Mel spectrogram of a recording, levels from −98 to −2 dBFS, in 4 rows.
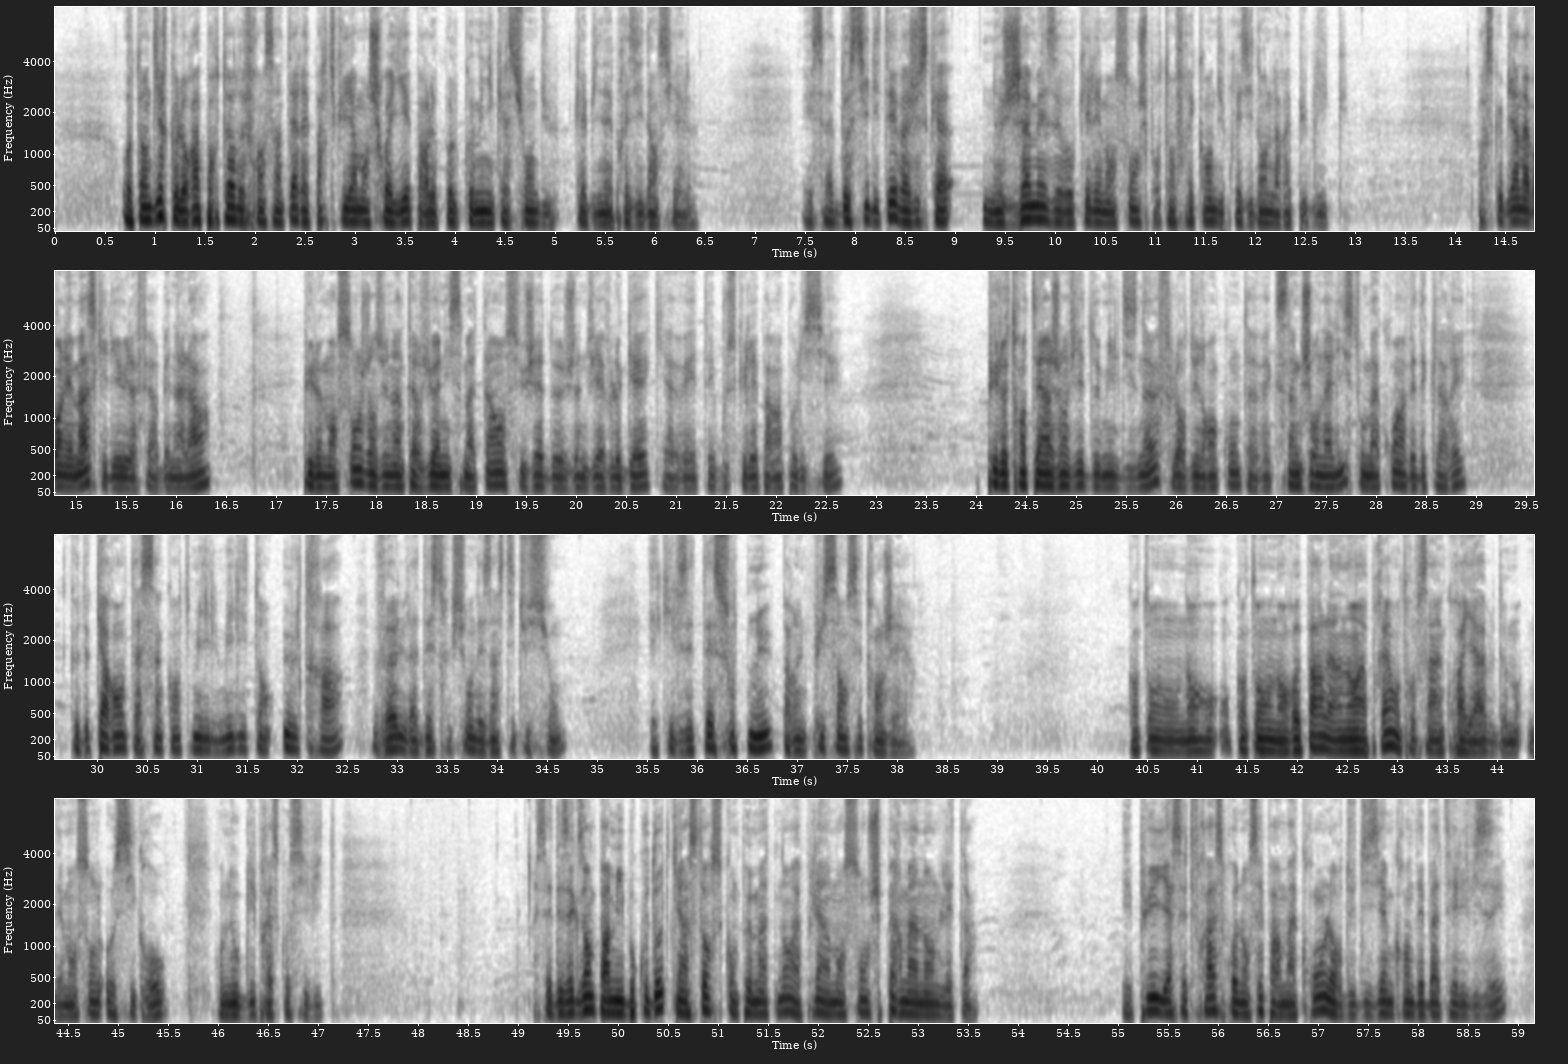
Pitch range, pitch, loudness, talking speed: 95-115 Hz, 105 Hz, -21 LUFS, 165 wpm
